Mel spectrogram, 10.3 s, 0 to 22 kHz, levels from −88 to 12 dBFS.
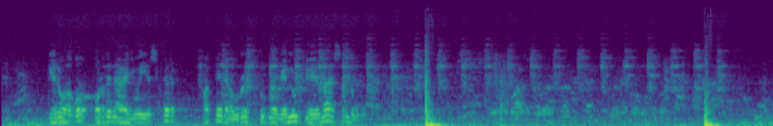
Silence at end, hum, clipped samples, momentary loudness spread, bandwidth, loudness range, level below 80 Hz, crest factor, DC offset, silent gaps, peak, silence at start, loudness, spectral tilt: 0 s; none; under 0.1%; 23 LU; 4.4 kHz; 5 LU; -22 dBFS; 18 dB; under 0.1%; none; -2 dBFS; 0.05 s; -18 LUFS; -11 dB/octave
